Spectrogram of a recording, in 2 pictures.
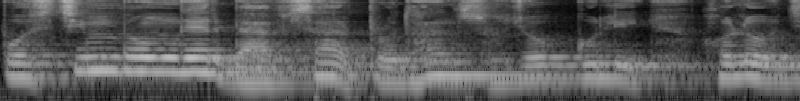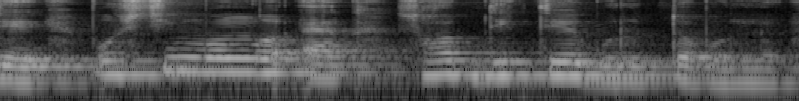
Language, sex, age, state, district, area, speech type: Bengali, male, 30-45, West Bengal, Purulia, urban, spontaneous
